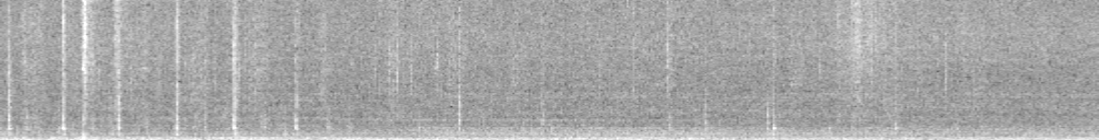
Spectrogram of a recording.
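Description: Car cabin noise while driving slowly: a steady low engine and tyre rumble, with a scatter of sharp ticks in the first few seconds that thin out.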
